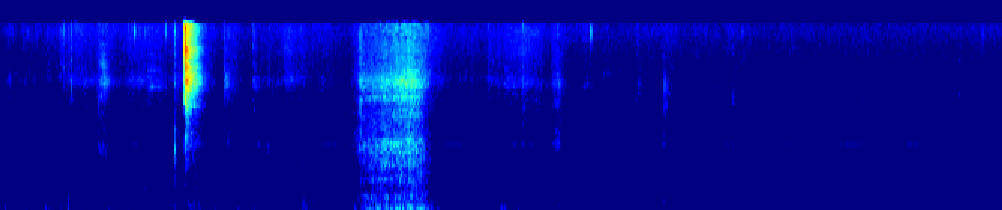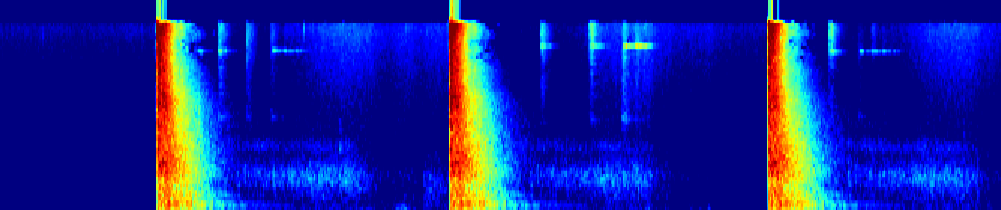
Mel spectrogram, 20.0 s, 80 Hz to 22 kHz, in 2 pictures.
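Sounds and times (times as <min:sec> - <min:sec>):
rifle shots echoing: 0:11.6 - 0:13.6, 0:14.5 - 0:16.2, 0:17.7 - 0:19.7.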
